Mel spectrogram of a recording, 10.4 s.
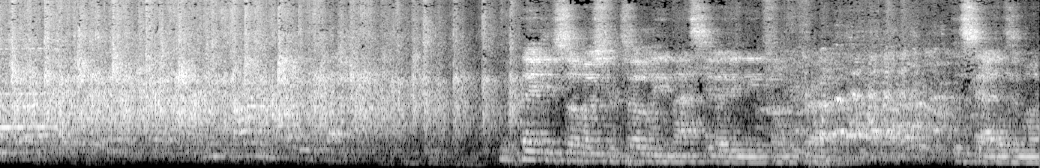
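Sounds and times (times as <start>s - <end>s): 
audience applause: 0.0s - 5.3s
speech: 5.2s - 8.6s, 9.6s - 10.3s
laughter: 7.6s - 10.2s.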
